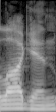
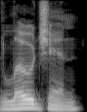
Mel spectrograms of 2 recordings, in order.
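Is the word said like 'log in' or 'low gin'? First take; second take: log in; low gin. First: It is split like 'log' plus 'in'. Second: It is split like 'low' plus 'gin'. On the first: The speaker calls it right. "instead of login" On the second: The speaker calls it wrong. "said the word login"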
